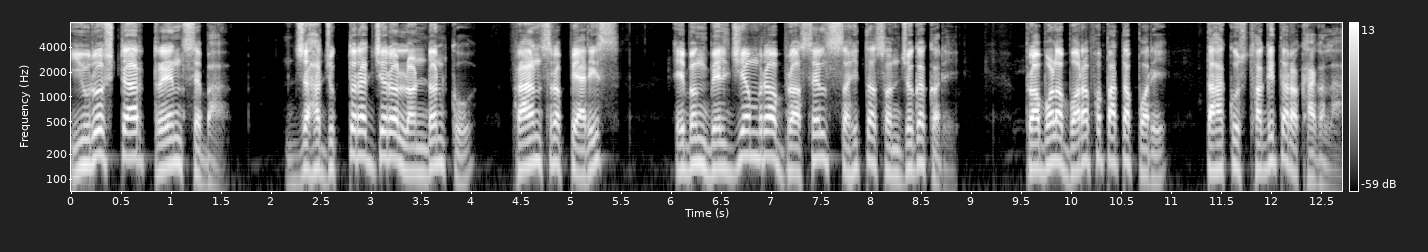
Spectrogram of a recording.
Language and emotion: Odia, neutral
